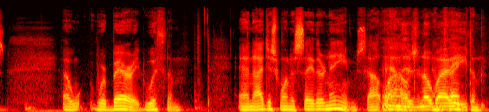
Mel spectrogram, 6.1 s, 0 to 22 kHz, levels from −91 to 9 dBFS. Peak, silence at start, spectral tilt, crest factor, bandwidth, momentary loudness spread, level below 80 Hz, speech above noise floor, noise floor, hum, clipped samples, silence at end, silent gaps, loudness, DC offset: -6 dBFS; 0 s; -6 dB/octave; 14 dB; 16 kHz; 9 LU; -44 dBFS; 22 dB; -42 dBFS; none; under 0.1%; 0 s; none; -21 LUFS; under 0.1%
